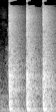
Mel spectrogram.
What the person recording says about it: it feels like tin sounds like tin they're surprisingly robust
